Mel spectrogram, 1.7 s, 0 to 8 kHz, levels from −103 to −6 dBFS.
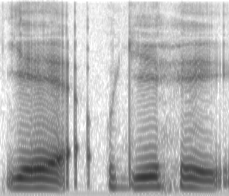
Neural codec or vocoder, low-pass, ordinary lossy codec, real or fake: none; none; none; real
